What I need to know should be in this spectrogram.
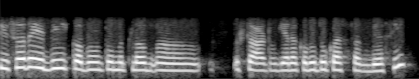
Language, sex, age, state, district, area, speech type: Punjabi, female, 18-30, Punjab, Ludhiana, rural, conversation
